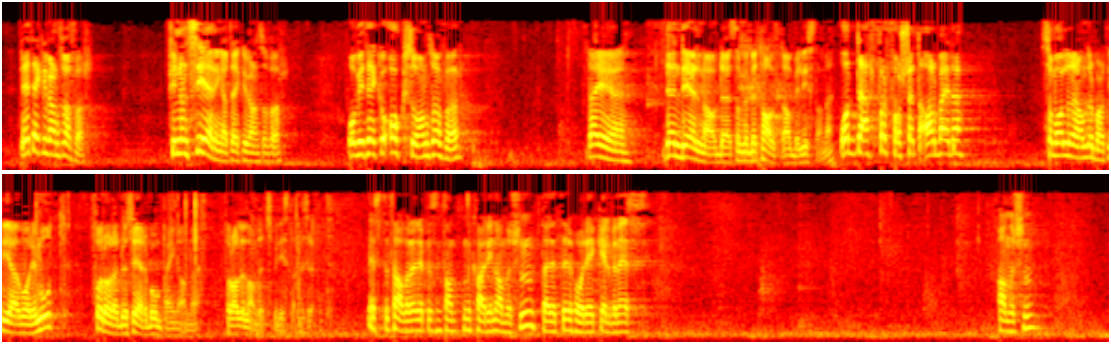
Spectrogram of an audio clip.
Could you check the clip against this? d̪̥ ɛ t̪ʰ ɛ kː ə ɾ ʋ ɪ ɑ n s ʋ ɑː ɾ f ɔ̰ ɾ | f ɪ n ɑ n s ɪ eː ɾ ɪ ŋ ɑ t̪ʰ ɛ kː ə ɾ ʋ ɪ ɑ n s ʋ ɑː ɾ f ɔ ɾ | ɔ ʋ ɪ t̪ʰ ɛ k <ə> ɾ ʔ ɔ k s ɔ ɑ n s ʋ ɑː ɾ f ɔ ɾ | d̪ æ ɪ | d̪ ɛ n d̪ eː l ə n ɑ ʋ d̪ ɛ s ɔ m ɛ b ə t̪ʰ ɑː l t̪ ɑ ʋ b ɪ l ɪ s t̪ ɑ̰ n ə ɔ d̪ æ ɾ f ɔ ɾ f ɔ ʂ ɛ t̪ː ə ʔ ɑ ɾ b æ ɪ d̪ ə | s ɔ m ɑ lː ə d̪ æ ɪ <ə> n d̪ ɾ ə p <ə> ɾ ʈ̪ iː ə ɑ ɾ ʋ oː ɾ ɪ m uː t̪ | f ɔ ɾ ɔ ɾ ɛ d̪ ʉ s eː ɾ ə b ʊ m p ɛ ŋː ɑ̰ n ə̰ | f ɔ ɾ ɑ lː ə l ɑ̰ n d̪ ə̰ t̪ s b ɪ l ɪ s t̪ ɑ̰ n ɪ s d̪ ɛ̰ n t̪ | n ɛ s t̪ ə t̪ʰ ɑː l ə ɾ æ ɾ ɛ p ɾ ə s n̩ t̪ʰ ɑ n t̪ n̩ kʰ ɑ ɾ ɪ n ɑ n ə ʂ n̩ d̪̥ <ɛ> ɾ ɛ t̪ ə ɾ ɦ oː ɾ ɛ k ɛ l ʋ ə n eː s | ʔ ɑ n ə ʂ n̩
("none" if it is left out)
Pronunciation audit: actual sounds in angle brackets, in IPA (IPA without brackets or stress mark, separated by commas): ə, ɑ, ɑ, æ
